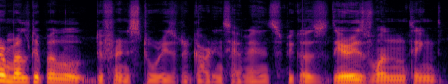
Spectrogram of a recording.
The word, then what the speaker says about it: Samhain: It's not Samhain. It's pronounced Samhain, right?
